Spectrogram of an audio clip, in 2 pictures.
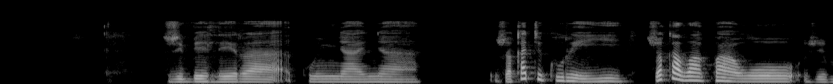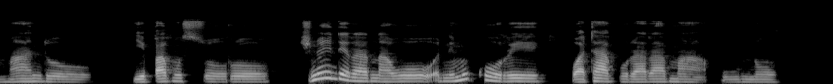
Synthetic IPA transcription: ʐibʱe̞ɮe̞rakuɲaɲa | ʐakatikure̞ji | ʐ̥akaʋakwawoʐe̞m̤ando̞ | je̞pamuso̞ro̞ | ʐ̥ino̞e̞nde̞ranawo̞ne̞muko̞re̞ | wataːkuraramauːno̞

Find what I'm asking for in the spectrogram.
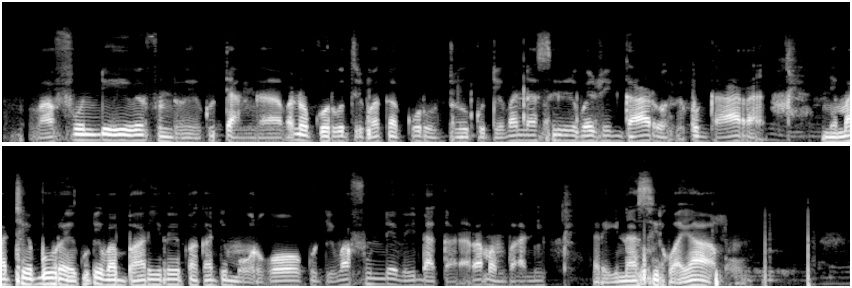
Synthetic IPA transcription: ʋafundiʋe̞fundo̞jekutaŋɡaʋa̰no̞kuɾud͡zirwakakuɾutukutiʋanasirirwe̞ʐiɡʱaɾo̞ʐe̞̰kuɡʱaɾa̰ne̞matʰe̞ɓuɾae̞kutiʋabʱaɾire̞pakatimorwo̞kutiʋafunde̞ʋeiɗaɡ̥ʱaɾa̰ɾamamɡwani | reinasirwa̰jaːʋo̰

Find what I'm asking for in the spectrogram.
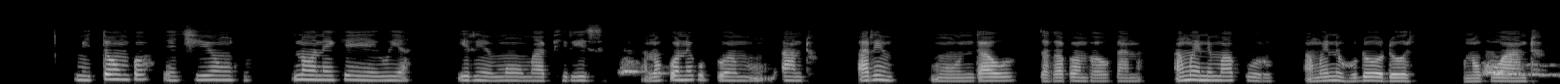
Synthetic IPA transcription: mito̞mbo̞je̞t͡ʃijuŋɡu | ino̞ːne̞keeuja | irimumapʰirizia̰no̞konekupiwaantʰu̥ | ari | mundau | d͡zakapambaokana | a̰mwe̞nimak̚uɾu | ɦa̰mwe̞niɦuɗo̞ɗo̞ri | ɦuno̞kuwaːntʰu̥

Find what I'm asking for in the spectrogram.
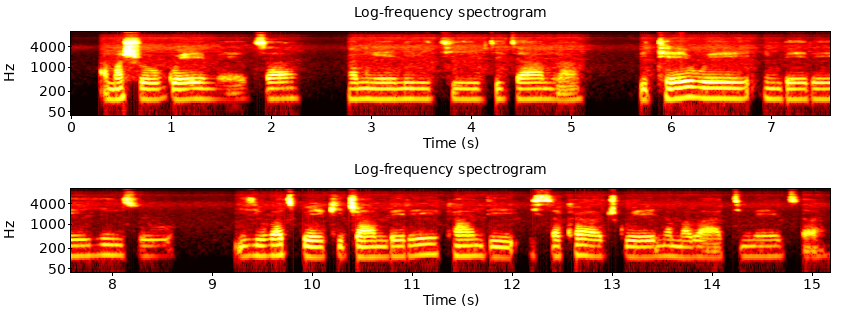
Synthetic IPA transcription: a̰maʃuɡwemḛːz̥a | hamŋe̞niβitʰivjizaːmŋa̰ | βitʰe̞we̞imbe̞ɾe̞jinzu | juβat͡sɡwe̞kʰid͡ʒaːmbe̞ɾe̞kʰaːndiːsakʰad͡ʒɡwe̞namaβa̰tʰime̞ːz̥a̰

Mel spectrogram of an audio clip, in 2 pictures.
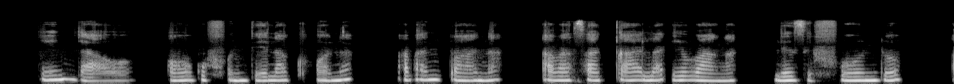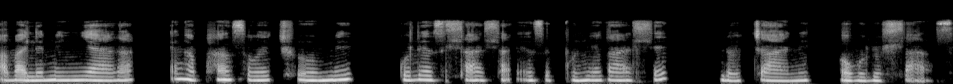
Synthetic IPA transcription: indʱawɔ | ɣufundʱɛlakʰɔnaː | βantʼwana̰ː | βasaǃalaʔiβaŋa | lezifundʱɔ | a̰βalemiɲaɣa | ɛ̰ŋapʰant͡sʼiɣwet͡ʃʰʼumi | ɣuleziɬaɬa̰ʔezib̥ʱuɲɛɣaɬɛ | lɔt͡ʃʼani | oβuluɬaːz̥i̥

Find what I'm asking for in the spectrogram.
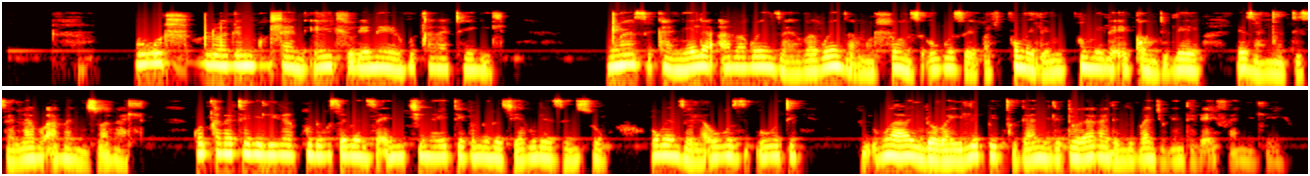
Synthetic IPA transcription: uɣuɬulwaɣemikʰuɬanɛʔejeɬuɣɛnɛjɔɣuǃaɣatʰeɣḭːlɛ | ŋ͡ǁasikʰaŋɛlaʔaβaɣwɛnd͡zʱajɔβaɣwɛnd͡zʱa̰ŋɔɬond͡zʱḭʔuɣuzɛβapʰumɛlemipʰumɛlaʔɛǃondʱḭlɛjɔ | ɛzaŋ͡ǀed̥ʱisalaβɔ̰ʔa̰βaŋɛzwa̰ɣaːɬɛ̥ | ɣɔǃaɣatʰeɣiliɣakʰuluɣusɛβend͡zʱisa̰ʔḭmit͡ʃʼinajɛtʰɛknɔlod̥d͡ʒ̥ijaɣulɛzint͡sʼuɣu | uɣwɛnd͡zʱɛla̰ʔuuɣutʰi | ɣuŋajilɔβajilipʰiɡ͡ǀʱiɣanɛlitʰɔɣaɣalɛliβand͡ʒʱwɛŋɛnd͡ɮʱɛla̰ɛ̰fa̰nɛlɛ̰ːjɔ

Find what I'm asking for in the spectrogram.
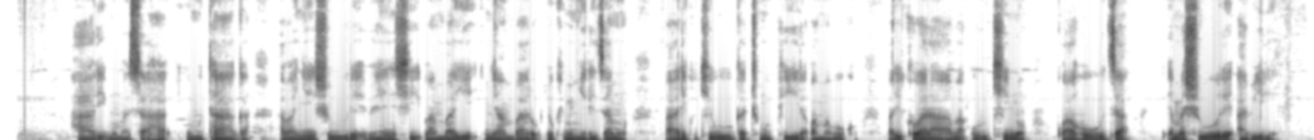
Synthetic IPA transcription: haɾḭmumasa̰ɦajumutʰaːɡaːβaɲe̞ːʃuɾe̞̰βe̞ːnʃḭβa̰ːmbaje̞̰iɲɲaːmbaɾo̞̰jo̞kwiːmeɲeɾe̞zamŋo̞ | βa̰ɾḭkukʰiβuɡat͡ʃumupʰiːɾa̰wamaβo̞kʰo̞ | βa̰ɾikʰo̞βaɾa̰βa̰ʔuɾukʰino̞ | ɡ̥wa̰ːɦuːza | amaʃuːɾe̞ʔaβiɾi

